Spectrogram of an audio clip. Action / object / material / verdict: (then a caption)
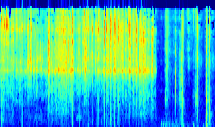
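shake / plastic pill bottle with pills / plastic / none. A small white plastic pill bottle, apparently partly filled with pills, is shaken in one hand in front of the microphone. The contents make a dense, bright, rapid rattle with a faint steady tone for about three seconds. The shaking then stops, leaving only a few scattered clicks.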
